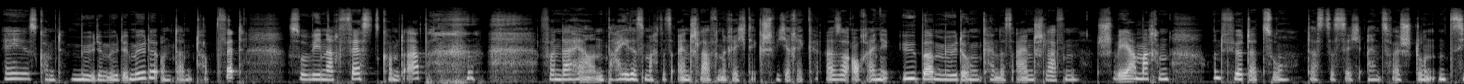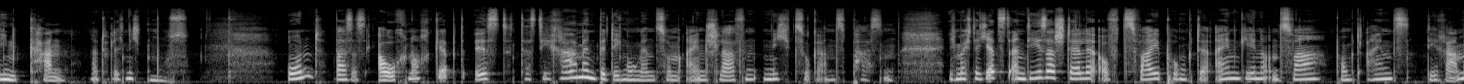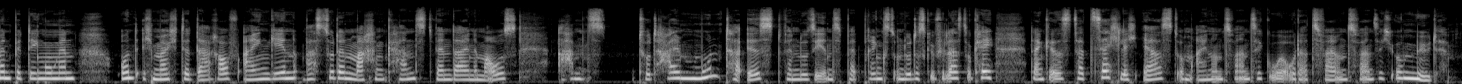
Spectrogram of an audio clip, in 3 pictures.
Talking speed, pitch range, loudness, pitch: 165 wpm, 225-275 Hz, -19 LUFS, 250 Hz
